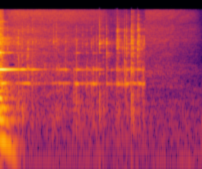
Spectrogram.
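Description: A glass is struck and rings clearly for about a second and a half, with a few lighter clinks of glassware as the cocktail is handled.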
